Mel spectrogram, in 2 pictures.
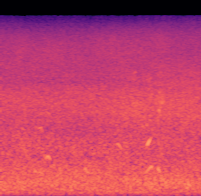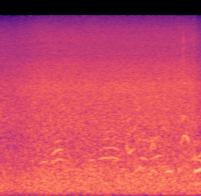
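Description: High-pressure water jet blasting from a dam's outlet pipe: a steady rushing of water and spray, growing a little louder in the second half.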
